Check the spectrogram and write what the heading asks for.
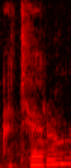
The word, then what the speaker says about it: Aotearoa: And then planetarium, I actually watched a short movie, it was 45 minutes or so, about New Zealand, or Aotearoa I think is how you pronounce it, and just the differences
